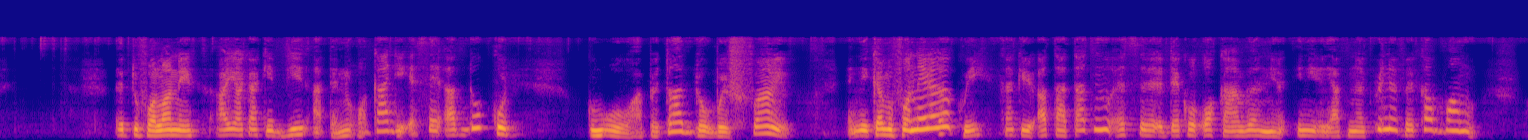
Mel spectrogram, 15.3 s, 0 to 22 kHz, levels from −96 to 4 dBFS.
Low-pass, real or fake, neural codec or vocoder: 7.2 kHz; fake; codec, 16 kHz, 0.5 kbps, X-Codec, WavLM features, trained on Multilingual LibriSpeech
